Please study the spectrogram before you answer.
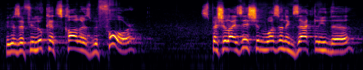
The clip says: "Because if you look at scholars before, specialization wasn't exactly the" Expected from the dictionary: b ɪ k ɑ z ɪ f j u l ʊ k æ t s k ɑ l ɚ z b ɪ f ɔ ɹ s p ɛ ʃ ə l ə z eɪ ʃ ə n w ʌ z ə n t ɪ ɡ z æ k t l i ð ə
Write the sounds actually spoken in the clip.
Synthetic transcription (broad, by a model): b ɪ k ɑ z ɪ f j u l ʊ k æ t s k ɑ l ɚ z b ɪ f ɔ ɹ s p ɛ ʃ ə l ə z eɪ ʃ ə n w ʌ z ə n t ɪ ɡ z æ k t l i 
